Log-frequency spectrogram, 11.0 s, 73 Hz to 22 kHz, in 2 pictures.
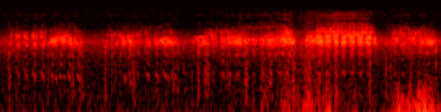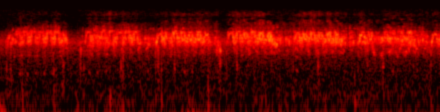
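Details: Black stork at the nest at 18:16 as the male returns home and feeds, then flies to an upper branch; harsh, hissing high-pitched calls in bursts of about half a second to a second, with low thumps of movement midway.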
